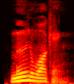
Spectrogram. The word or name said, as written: moon-walking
